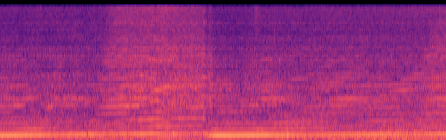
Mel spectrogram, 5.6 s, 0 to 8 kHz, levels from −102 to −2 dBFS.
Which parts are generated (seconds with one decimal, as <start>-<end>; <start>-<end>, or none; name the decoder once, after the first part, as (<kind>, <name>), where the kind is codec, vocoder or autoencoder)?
0.5-1.1 (codec, SNAC); 1.6-3.6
